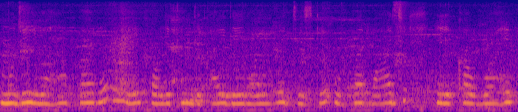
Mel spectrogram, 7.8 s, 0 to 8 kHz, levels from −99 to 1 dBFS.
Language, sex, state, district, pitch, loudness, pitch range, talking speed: Hindi, female, Uttar Pradesh, Jalaun, 240 Hz, -34 LUFS, 230-255 Hz, 115 wpm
